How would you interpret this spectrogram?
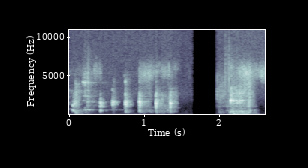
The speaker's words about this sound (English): Knock, knock, knock. Domino's. How you doing, Domino's?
